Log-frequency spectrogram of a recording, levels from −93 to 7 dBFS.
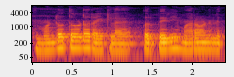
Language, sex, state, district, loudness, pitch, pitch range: Tamil, male, Tamil Nadu, Kanyakumari, -15 LUFS, 110 Hz, 105-120 Hz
